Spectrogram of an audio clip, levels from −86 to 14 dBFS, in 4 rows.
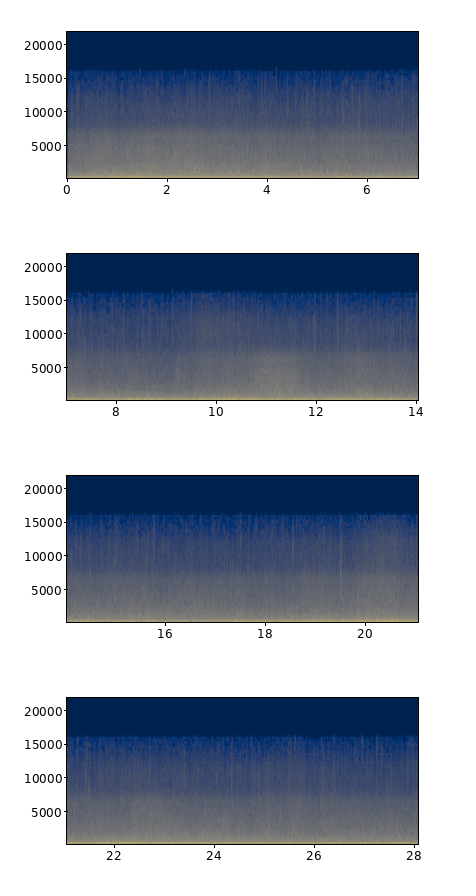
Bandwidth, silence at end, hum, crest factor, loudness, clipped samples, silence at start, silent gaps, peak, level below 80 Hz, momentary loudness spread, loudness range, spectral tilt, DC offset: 15.5 kHz; 0 s; none; 16 dB; -21 LUFS; under 0.1%; 0 s; none; -4 dBFS; -32 dBFS; 4 LU; 3 LU; -6.5 dB/octave; under 0.1%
